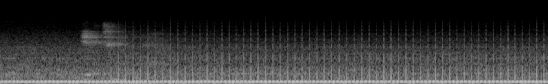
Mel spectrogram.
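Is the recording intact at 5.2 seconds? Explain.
No. At 5.2 seconds the sound sits inside a train of clicks that runs from 1.11 s to 5.45 s. Sharp pulses of much the same shape arrive at a steady 13.6 per second, around seventy in all. They peak roughly 10 dB above the sound itself. The likely cause is interference from nearby equipment or a faulty connection or power supply injecting repeated spikes. The result is an even ticking that stays audible in pauses too.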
